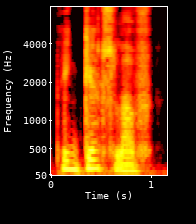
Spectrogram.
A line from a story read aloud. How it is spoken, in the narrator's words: he muttered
